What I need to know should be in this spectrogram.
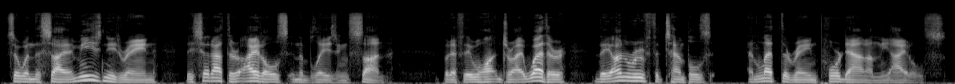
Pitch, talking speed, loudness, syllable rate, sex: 115 Hz, 215 wpm, -20 LUFS, 5.2 syllables/s, male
